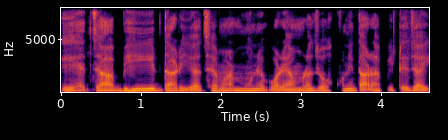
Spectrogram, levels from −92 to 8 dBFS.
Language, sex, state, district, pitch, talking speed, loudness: Bengali, female, West Bengal, Kolkata, 160 Hz, 155 wpm, -19 LUFS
